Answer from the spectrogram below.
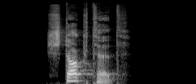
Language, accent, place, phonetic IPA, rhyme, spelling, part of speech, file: German, Germany, Berlin, [ˈʃtɔktət], -ɔktət, stocktet, verb, De-stocktet.ogg
- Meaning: inflection of stocken: 1. second-person plural preterite 2. second-person plural subjunctive II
